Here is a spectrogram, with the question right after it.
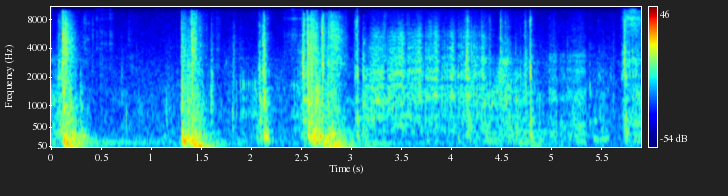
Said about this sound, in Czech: No to snad nemusíš rozmátit celý vůz. Dveře stačí lehce přivřít podle návodu. Zapadnou sami.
